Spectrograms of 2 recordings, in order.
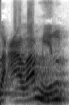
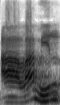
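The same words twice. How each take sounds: First: It starts with a throaty, constricted consonant. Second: It starts with a plain open vowel. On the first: Refers to the worlds, as in Lord of the worlds. The speaker calls it right. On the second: Refers to being silent, passive and dead. The speaker calls it wrong.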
